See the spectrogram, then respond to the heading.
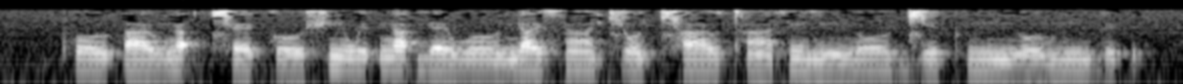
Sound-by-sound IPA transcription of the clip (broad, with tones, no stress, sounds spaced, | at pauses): pʰ o˨ ʊ̯ ʔ a˨ ʊ̯ ŋ ä˦ ʔ t͡ɕʰ ɛ˨ k o˨ ʊ̯ ʃ ĩ˦˨ w ɪ˦ ʔ ŋ ä˦ ʔ j ɛ˨ w o˨ ʊ̯ ɲ a˦˨ ɪ̯ sʰ ã˦ t͡ɕ o˦˨ ʊ̯ t͡ɕʰ a˦ ʊ̯ tʰ ã˨ sʰ ĩ˦˨ z ĩ˨ n o˦ ʊ̯ d͡ʑ e˦ pʰ ĩ˦ ɲ o˨ ʊ̯ m ĩ˦ b ɪ˦ ʔ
